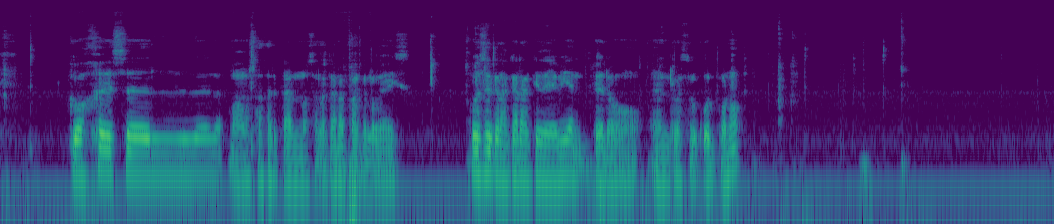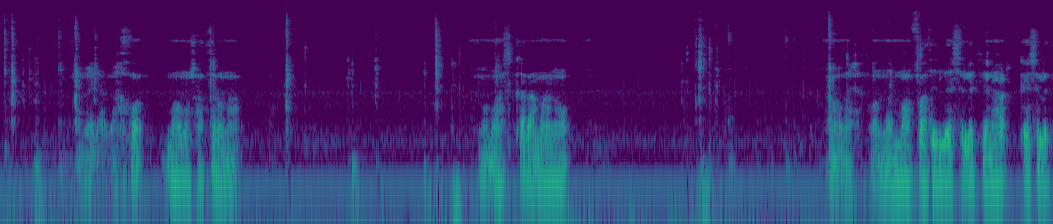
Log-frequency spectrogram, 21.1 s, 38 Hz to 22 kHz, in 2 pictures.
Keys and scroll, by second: 5.7-6.8 typing, 12.3 w, 14.5-15.5 typing, 17.5 super+a, 19.0 s.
